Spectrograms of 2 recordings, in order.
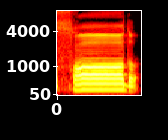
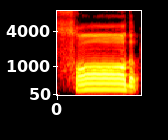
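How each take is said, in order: No difference in how they are said.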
